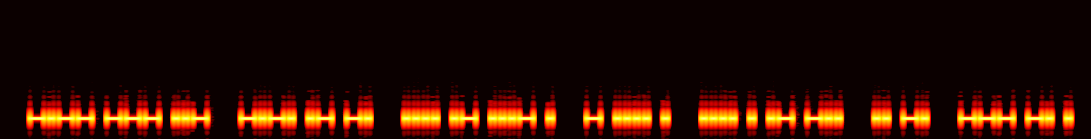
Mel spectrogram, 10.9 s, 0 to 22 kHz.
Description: Morse code, heard as a keyed tone, about 25 wpm, 600 Hz. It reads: YOU CAN HAVE THE HEAD IN ONE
